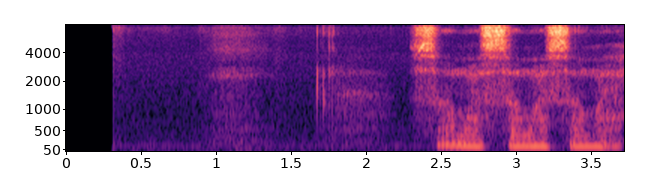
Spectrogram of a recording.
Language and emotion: Russian, neutral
